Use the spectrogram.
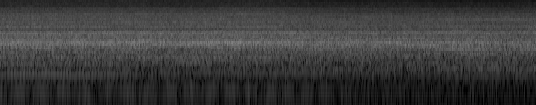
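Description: An Atec Casey Pro pitching machine running at full speed, a loud steady mechanical whir with a low rhythmic pulse underneath, continuous throughout without any pause.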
